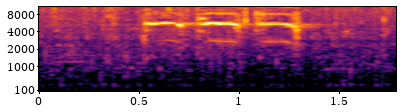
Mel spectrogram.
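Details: Bar-winged prinia in a female-and-male calling exchange: a thin, very high, level whistle drawn out in three joined segments, sounding almost like a sustained squeak.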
